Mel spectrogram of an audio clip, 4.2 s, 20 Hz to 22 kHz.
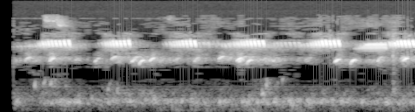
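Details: Painted reed frogs give short, shrill, whistled chirps, repeated rapidly over a low rumbling background; recorded 16 January 2023.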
